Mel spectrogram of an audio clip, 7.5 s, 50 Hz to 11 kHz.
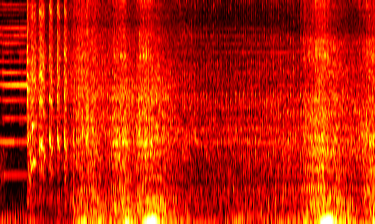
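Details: Isuzu NKR110 truck diesel with unwashed engine and new battery: brief crank then steady even idle clatter; sounds healthy, no knocks.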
